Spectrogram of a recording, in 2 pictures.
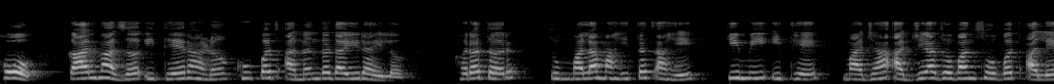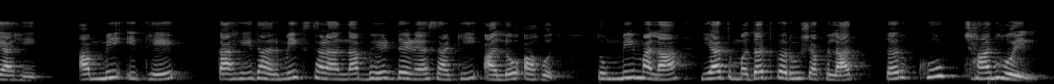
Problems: background sounds at intervals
